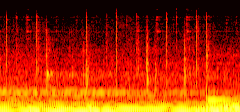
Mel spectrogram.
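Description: Background music: deep sustained bass tones under held chords, with two quick downward pitch drops and light ticking percussion several times a second.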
